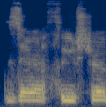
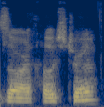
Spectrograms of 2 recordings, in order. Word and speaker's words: Zarathustra: supposed to be like Zarathustra, but I've always said Zarathustra.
